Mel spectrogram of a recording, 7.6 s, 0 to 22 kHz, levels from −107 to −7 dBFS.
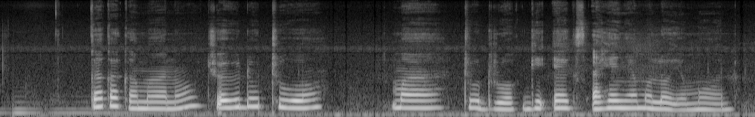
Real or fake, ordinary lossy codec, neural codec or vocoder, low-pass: real; none; none; none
